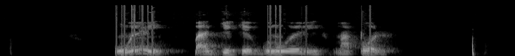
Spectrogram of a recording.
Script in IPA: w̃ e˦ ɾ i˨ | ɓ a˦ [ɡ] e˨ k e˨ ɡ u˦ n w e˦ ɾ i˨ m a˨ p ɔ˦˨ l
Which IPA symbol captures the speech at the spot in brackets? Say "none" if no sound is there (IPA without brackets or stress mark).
ɡ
